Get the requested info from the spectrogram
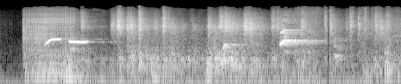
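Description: A dog whining in three short, high-pitched whimpers, over clicks and rustling as the flat's door is opened.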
